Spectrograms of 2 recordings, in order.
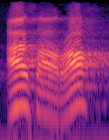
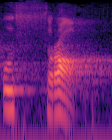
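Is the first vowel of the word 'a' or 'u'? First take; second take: a; u. First: The first vowel is a, with a second vowel. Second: The first vowel is u, with no second vowel. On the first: "dibaca dengan menfathah hamzah dan tha" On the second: "dibaca dengan mendhammah hamzahnya dan mensukun tha-nya"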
